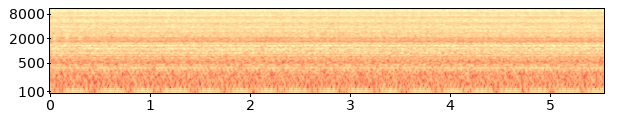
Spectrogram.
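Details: Porsche 996 at cold start: flat-six idles with a steady low thrum and a faint pulsing tick riding on it; a separate buzz is from a loose bumper clip; tick cause not evident.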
